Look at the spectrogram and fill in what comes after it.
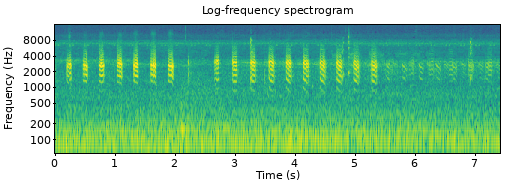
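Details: Frog calling at a quiet pond, field-recorded on a Tascam Portacapture X6: a fast series of short, regular pulsed notes, about three or four per second, in bursts with brief pauses, over faint background hiss.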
